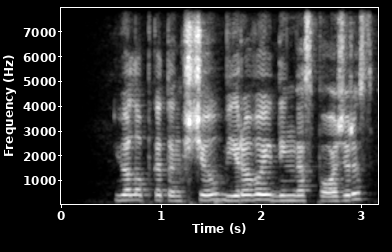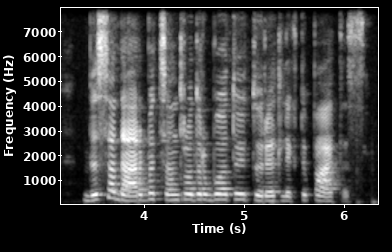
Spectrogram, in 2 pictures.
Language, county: Lithuanian, Kaunas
